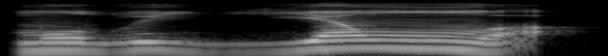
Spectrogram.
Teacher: മുദിയ്യൻ വ തൻവീന് ശേഷം വാ വന്നു, ഇദ്ഗാമും ബിഗുന്നയാണ്. അപ്പം തൻവീനിന് ശേഷമുള്ള വാവിലേക്ക് ചേർത്തോതും അതോടൊപ്പം മണിക്കുകയും കൂടി വേണം.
